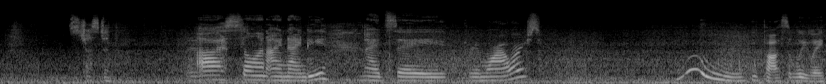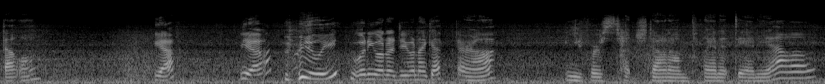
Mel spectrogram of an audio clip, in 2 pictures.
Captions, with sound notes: It's Justin. Uh, still on I-90. I'd say three more hours. Ooh! Can you possibly wait that long? Yeah? Yeah? [ Chuckling ] Really? What do you want to do when I get there, huh? When you first touch down on Planet Danielle.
